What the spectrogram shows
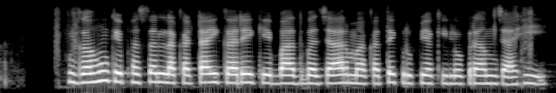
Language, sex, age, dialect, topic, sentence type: Chhattisgarhi, female, 25-30, Northern/Bhandar, agriculture, question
